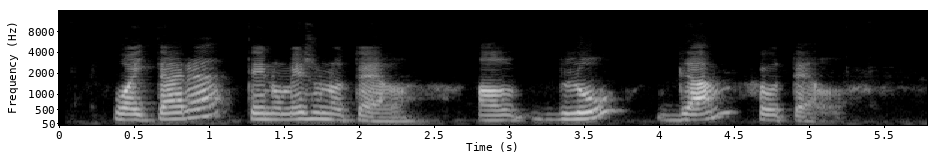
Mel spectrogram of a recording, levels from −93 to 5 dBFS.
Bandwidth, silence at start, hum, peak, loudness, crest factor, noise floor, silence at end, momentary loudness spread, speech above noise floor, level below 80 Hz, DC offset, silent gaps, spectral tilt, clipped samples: 5.2 kHz; 0.35 s; none; -2 dBFS; -23 LUFS; 22 dB; -54 dBFS; 0.65 s; 15 LU; 31 dB; -64 dBFS; under 0.1%; none; -9.5 dB/octave; under 0.1%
